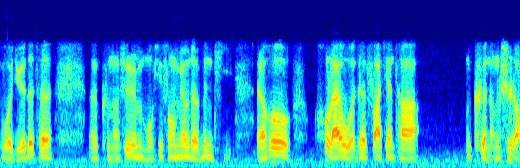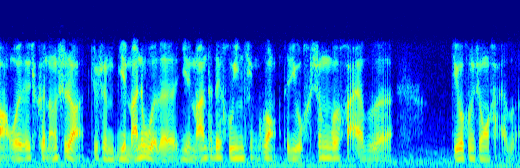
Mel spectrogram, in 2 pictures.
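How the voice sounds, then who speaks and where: Husky low-voiced man on a tinny phone line. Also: no echo. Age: 30s. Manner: rambling, repeats himself. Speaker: caller. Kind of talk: phone-in call telling a personal story.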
